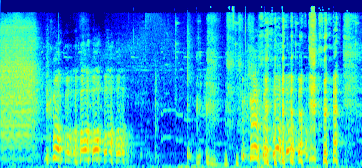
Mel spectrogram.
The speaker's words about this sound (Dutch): Is de buurman nou aan het boren? hè? Ja, sorry, wacht even. Mijn buurman, die, die, heeft nog wel eens het idee dat hij... Eh, Ehm, ik heb het gevoel dat hij geen muur bij over heeft. die is alleen maar aan het klussen.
